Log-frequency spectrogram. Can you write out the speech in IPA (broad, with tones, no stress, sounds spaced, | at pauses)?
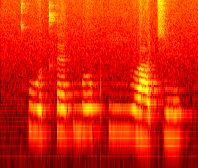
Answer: t̪ʰ u˧˩ ə̯ kʰ ɛː˧ k̚ ŋ ɤː˧˥ pʰ iː˧ ʋ a˧˩ t͡ɕ e˧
